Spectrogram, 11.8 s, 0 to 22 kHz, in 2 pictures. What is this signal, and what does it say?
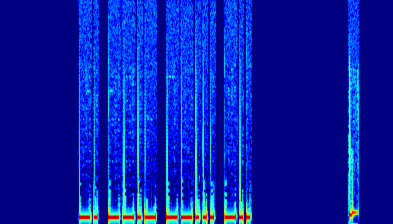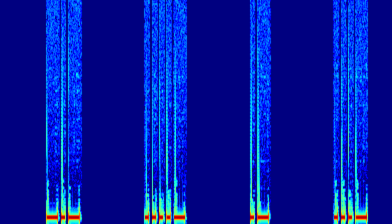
Morse code, heard as a keyed tone, about 22 wpm, spaced as for 11 wpm, 700 Hz. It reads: NQ7D K4AV
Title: USA Call Signs - 4 Characters - 6x Character Spacing - 22wpm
